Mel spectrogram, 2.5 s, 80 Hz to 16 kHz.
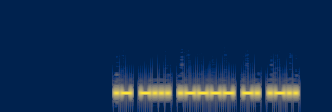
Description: Morse code, heard as a keyed tone, about 53 wpm, 700 Hz. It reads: AB1NL
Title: USA Call Signs - 2x Character Spacing - 50wpm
